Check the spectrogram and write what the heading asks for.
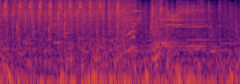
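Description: Anime battle sound effects: a rapid run of weapon clashes and energy impacts over dramatic background music.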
